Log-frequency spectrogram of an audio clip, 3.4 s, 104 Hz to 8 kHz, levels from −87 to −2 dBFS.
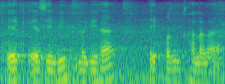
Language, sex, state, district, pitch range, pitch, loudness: Hindi, male, Uttar Pradesh, Saharanpur, 110-120 Hz, 115 Hz, -18 LUFS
